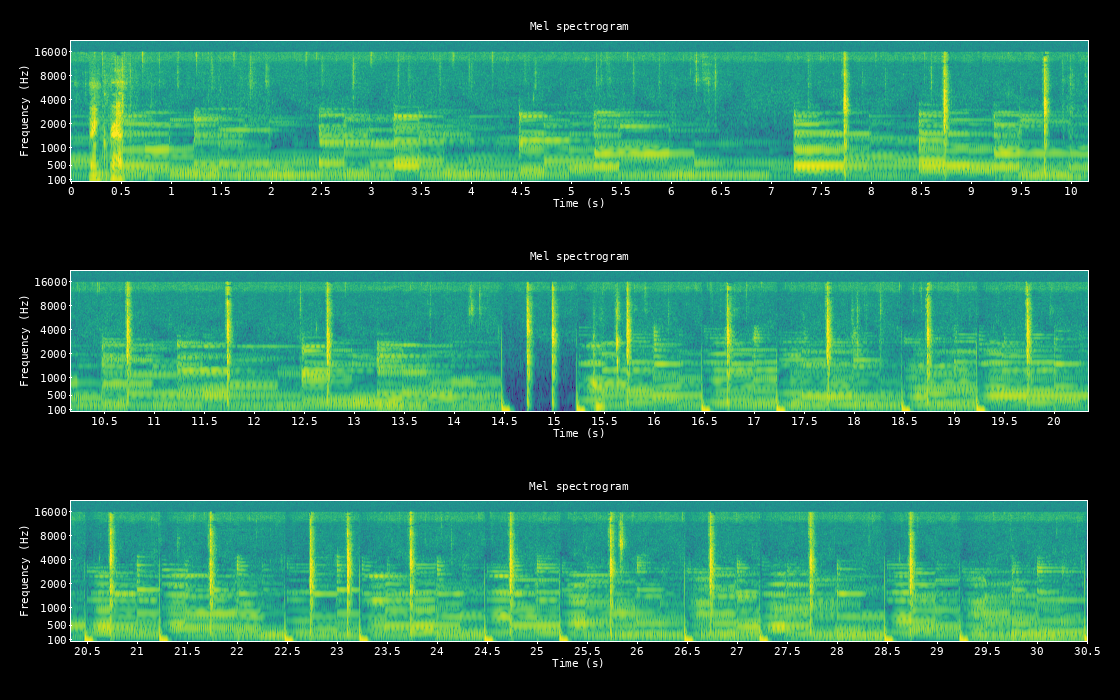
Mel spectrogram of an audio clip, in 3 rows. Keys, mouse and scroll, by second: 0.3 middle click, 0.7 shift+middle click, 1.2 middle click, 1.6 shift+middle click, 2.2 middle click, 3.0 shift+middle click, 3.8 middle click, 4.1 shift+middle click, 5.2 click, 7.3 f, 7.9-9.7 middle drag, 9.9 ctrl+z, 10.3-12.4 middle drag, 12.8 middle click, 15.5 3, 15.7 click, 16.5 middle click, 16.8 click, 18.0 alt+z, 18.9 middle click, 19.9-21.1 drag, 21.5 alt+z, 21.8 middle click, 23.0 middle click, 23.9 click, 24.3 click, 24.6 middle click, 25.8 middle click, 26.4-28.2 drag, 28.7 click, 29.6 click.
